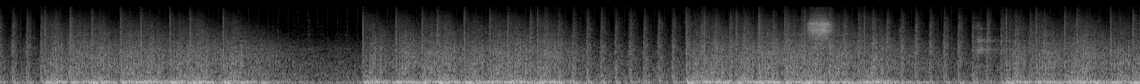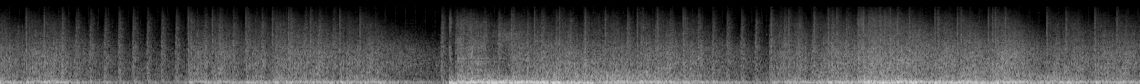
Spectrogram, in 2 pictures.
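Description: Tank and opponent gunfire in the War Thunder video game, repeated bursts of loud booming shots and rattling fire in several clusters separated by short lulls, continuous and close over a rumbling background.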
